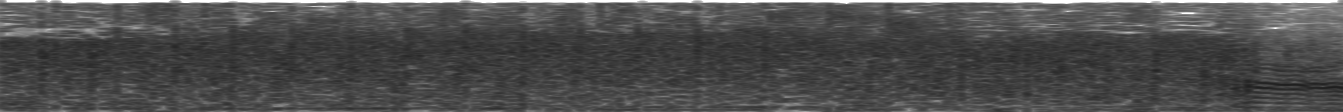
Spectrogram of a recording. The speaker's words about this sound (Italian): Grazie padre, no, di pochi applausi, questo nella mia vita, guarda, mi ricorderò.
